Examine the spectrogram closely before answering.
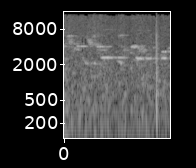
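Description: Faint birds chirping in a forest on a very fine day, with thin high calls drifting over soft background noise and one brief sharp tick near the end. No one speaks.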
